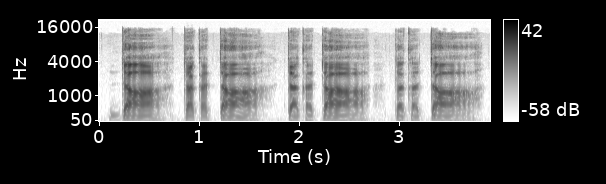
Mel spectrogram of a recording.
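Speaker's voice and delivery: long "Da", short "ka" "da" in a steady trumpet rhythm; scatted trumpet rhythm with a lengthened eighth note; long-short-short syllables. Shown as a demonstration. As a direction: stretch the first syllable, clip the next two. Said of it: "the eighth note has more length than the sixteenth notes".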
